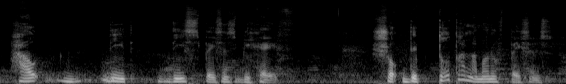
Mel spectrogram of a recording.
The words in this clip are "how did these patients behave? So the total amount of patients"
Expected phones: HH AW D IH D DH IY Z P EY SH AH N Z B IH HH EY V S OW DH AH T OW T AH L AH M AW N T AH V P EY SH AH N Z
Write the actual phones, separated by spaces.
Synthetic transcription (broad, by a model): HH AW D IH D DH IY S P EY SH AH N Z B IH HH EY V S OW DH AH T OW T AH L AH M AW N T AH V P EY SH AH N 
